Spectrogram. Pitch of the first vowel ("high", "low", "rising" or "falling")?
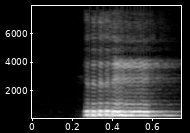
low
